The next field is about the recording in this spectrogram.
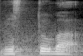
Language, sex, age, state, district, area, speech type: Telugu, male, 45-60, Andhra Pradesh, Krishna, rural, spontaneous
